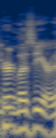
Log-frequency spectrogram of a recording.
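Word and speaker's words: Lazear: how'd I say his name? – Lazier. Jesse Lazier. There we go.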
